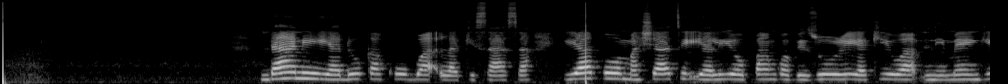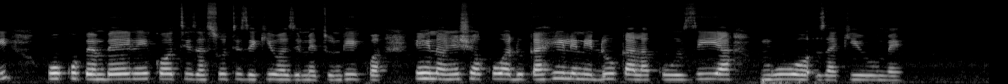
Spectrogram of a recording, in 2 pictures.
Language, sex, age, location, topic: Swahili, female, 25-35, Dar es Salaam, finance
